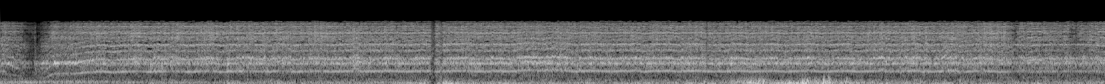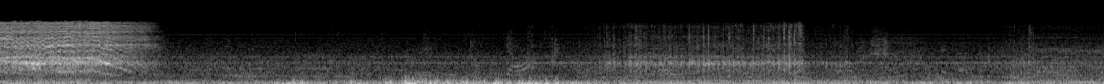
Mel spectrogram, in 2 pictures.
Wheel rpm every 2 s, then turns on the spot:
120, 160, 160, 160, 160, 160, 50, 0, 10, 10, 0.
18-20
